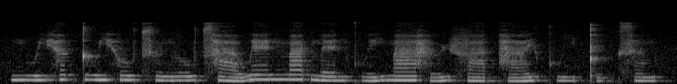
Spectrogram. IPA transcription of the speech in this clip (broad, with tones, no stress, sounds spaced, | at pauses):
m uː˨ j h ɐ˥ k̚ t̪ uː˧ j h o˧ w t͡sʰ ɵ˨ n l o˨˧ w t͡sʰ aː˨˩ w ɛː˥ n m aː˥ k̚ m ɛː˨ n kʷʰ e˨˥ j m aː˥ h ɵ˨˥ ɥ f aː˨ t̚ h aː˨˥ j kʷʰ iː˧ t̚ pʰ ɪ˨ k̚ t͡sʰ ɐ˥ m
